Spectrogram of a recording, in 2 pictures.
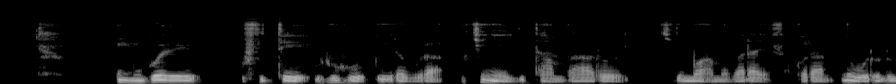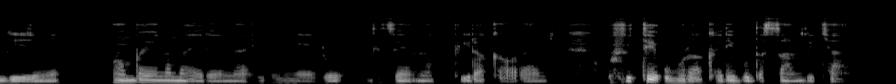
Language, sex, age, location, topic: Kinyarwanda, male, 18-24, Kigali, health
